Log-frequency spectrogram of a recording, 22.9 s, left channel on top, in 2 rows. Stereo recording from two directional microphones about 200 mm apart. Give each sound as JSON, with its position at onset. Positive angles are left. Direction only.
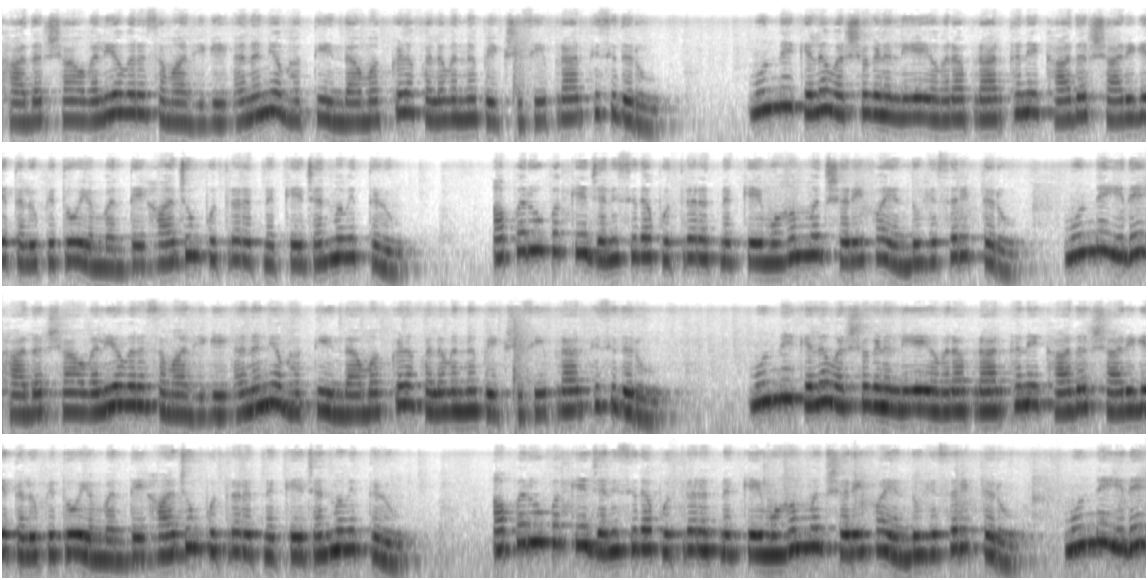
{"t": 0.1, "sound": "a woman's voice", "side_deg": 25}
{"t": 7.5, "sound": "a woman's voice", "side_deg": 25}
{"t": 16.3, "sound": "a woman's voice", "side_deg": 25}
